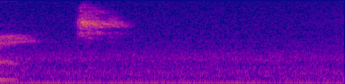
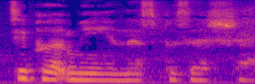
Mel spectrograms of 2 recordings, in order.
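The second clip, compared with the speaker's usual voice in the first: usual speaking voice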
